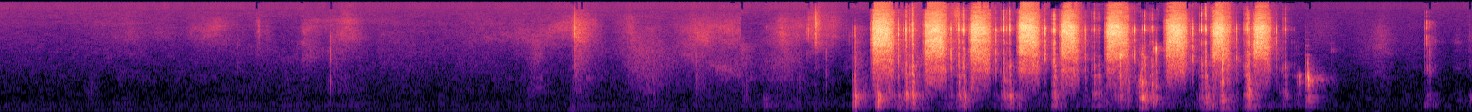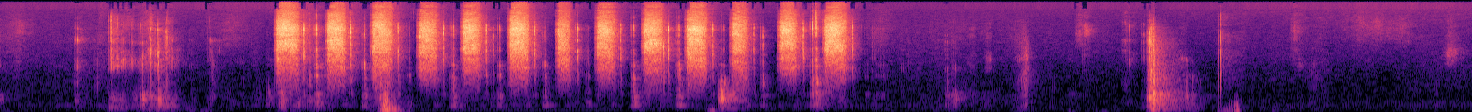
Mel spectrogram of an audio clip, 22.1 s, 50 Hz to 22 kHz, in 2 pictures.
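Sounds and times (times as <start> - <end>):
percussive massage strokes: 13.2 - 17.5.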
